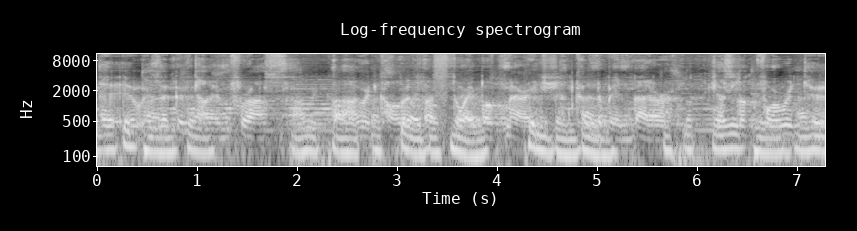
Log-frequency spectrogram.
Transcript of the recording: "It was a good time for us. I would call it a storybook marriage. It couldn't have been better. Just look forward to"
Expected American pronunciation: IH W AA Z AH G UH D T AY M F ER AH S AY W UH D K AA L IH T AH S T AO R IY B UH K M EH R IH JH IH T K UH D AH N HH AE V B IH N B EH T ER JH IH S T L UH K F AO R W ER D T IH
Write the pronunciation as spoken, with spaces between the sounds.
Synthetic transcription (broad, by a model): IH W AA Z AH G UH D T AY M F ER AH S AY W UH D K AA L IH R AH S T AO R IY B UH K M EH R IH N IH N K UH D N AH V B IH N B EH T ER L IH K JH L UH K F AO R W ER D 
